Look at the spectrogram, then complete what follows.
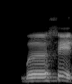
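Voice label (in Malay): "besit", Malay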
